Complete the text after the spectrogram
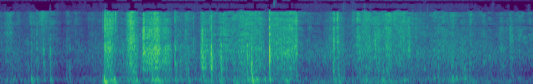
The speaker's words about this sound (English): Okay, here's the door number. Let's give it a knock. Let's see what happens.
